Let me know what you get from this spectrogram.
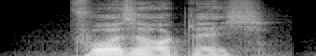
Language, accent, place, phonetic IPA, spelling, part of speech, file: German, Germany, Berlin, [ˈfoːɐ̯ˌzɔʁklɪç], vorsorglich, adjective, De-vorsorglich.ogg
- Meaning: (adjective) 1. precautionary, preventative 2. provident; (adverb) providently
